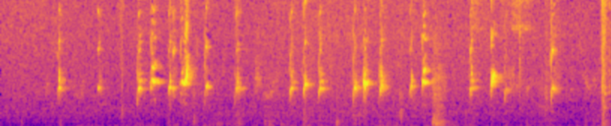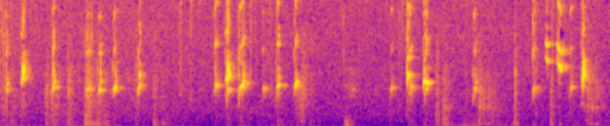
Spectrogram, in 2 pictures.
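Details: European goldfinch tbtba song: a continuous run of rapid chirps and liquid twitters in dense bursts, with faint low clicks and knocks underneath.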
